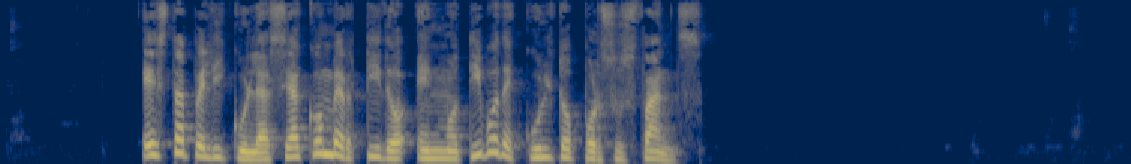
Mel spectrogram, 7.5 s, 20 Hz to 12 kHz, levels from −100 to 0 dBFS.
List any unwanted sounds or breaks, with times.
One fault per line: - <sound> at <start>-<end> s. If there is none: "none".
none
